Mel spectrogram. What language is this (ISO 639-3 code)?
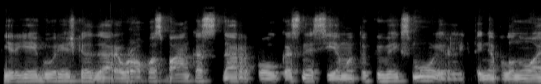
lit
